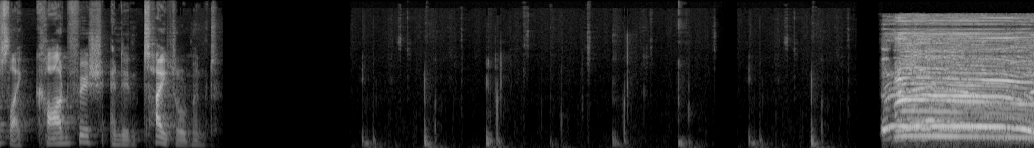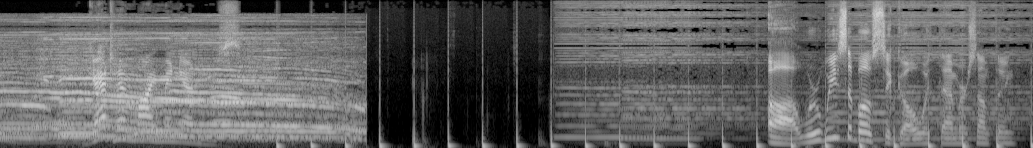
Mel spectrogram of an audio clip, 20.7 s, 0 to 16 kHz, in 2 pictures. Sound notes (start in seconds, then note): 3.6 footsteps; 8.8 crowd booing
